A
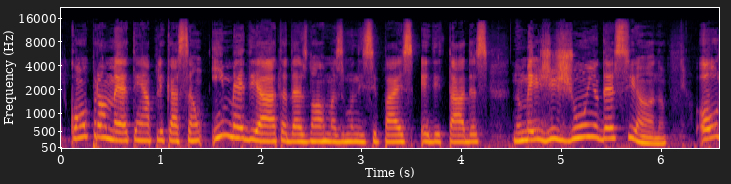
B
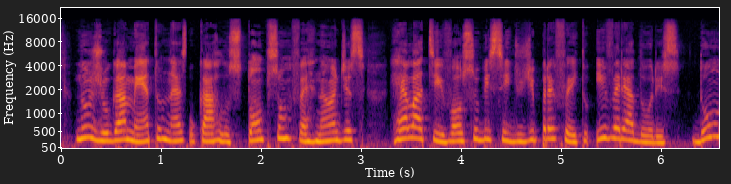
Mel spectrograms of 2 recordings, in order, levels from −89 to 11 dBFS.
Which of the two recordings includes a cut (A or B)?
B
